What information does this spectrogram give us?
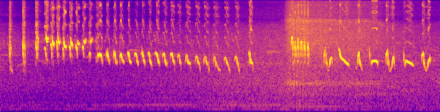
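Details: Song of a greater green leafbird used as a provoking lure. A fast, rattling series of short notes running downward, a brief noisy burst, then clear repeated slurred whistles.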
